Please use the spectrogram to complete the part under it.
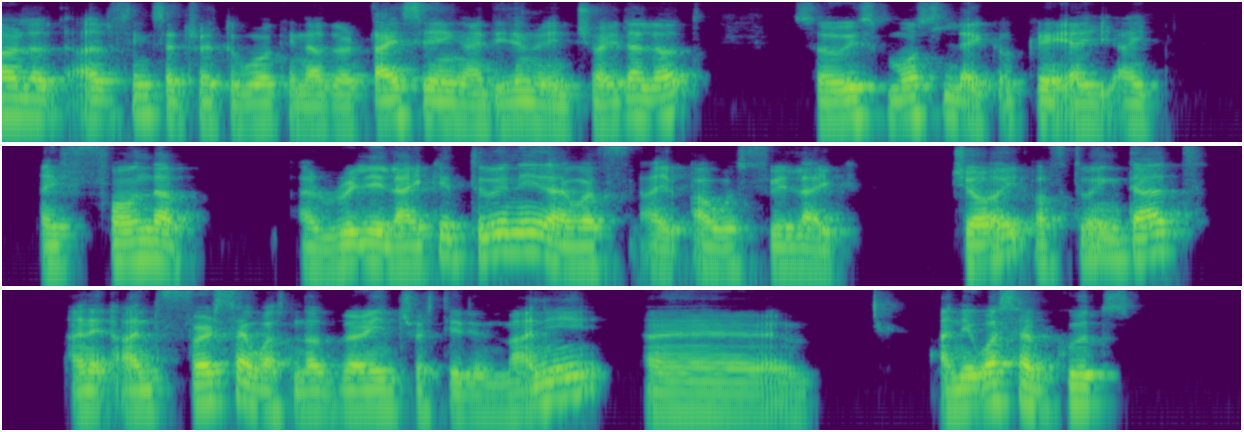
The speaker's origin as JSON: {"language": "English", "country": "Argentina", "also_born_or_lived": "San Francisco, United States", "second_language": "English", "moved": "as an adult", "lives_now": "Santa Cruz, United States", "said": "we are from Argentina. When we moved from Argentina to the Bay Area for work"}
